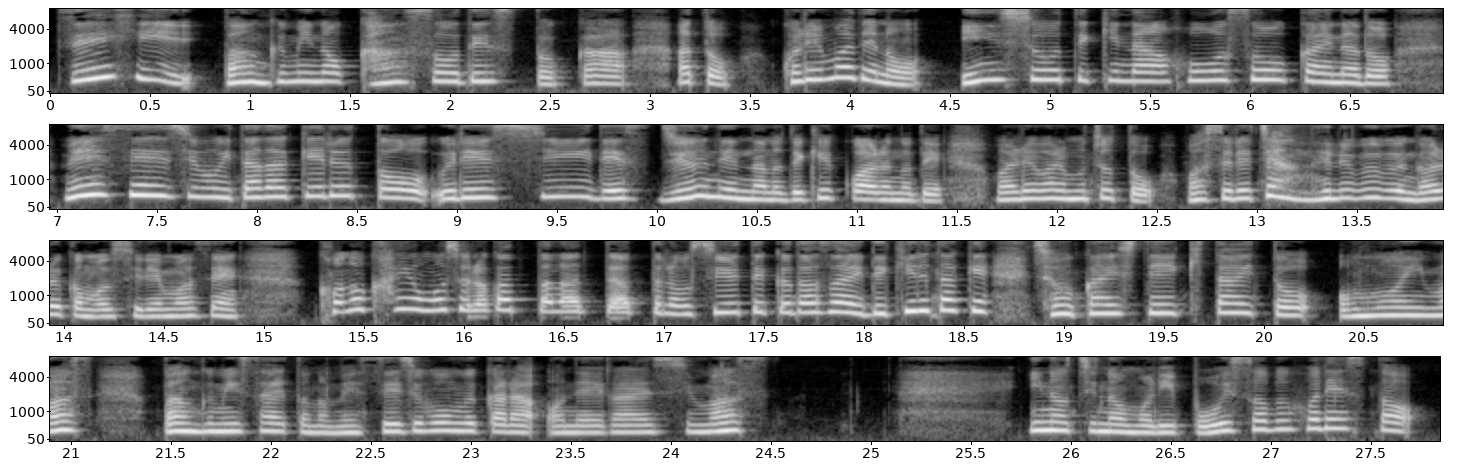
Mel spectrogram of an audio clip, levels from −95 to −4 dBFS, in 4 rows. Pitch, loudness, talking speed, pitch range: 275 Hz, -18 LUFS, 340 characters per minute, 235-320 Hz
